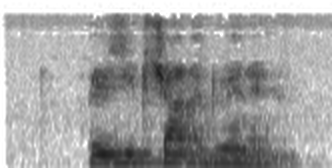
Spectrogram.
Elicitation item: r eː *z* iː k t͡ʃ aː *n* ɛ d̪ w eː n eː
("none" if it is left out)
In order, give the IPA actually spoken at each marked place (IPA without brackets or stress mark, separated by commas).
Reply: z, n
